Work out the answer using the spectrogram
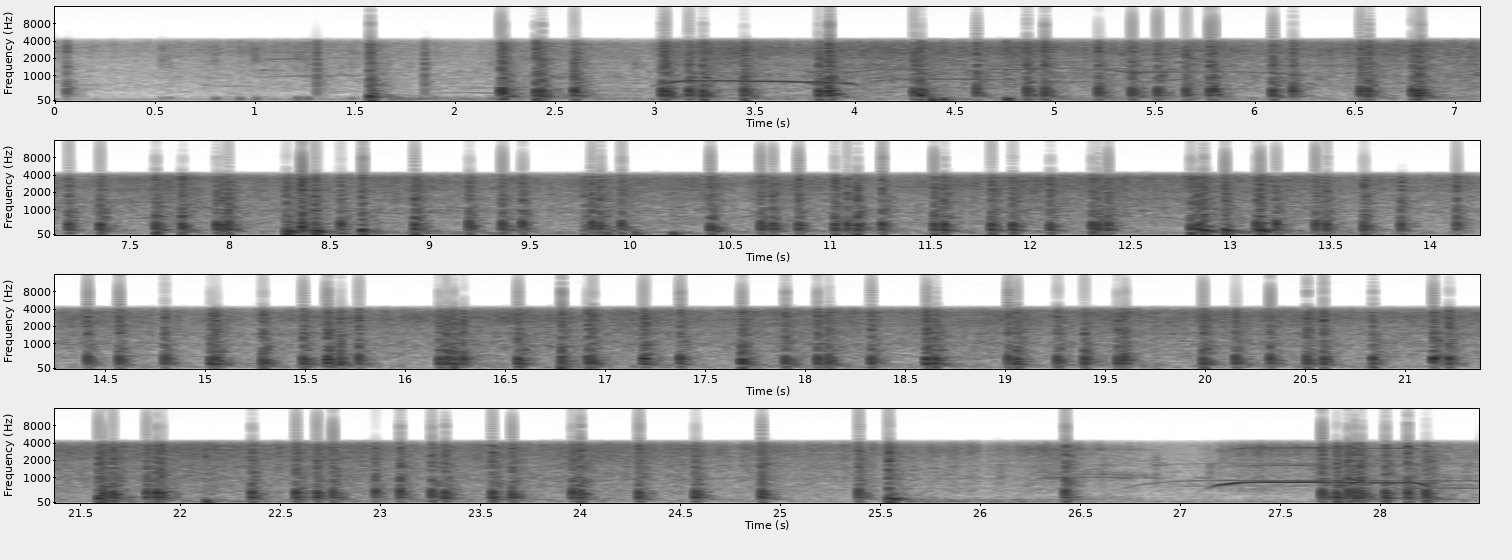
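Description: Aerial fireworks bursting in a rapid barrage, three or four bangs a second, starting about two seconds in and running on until near the end.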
